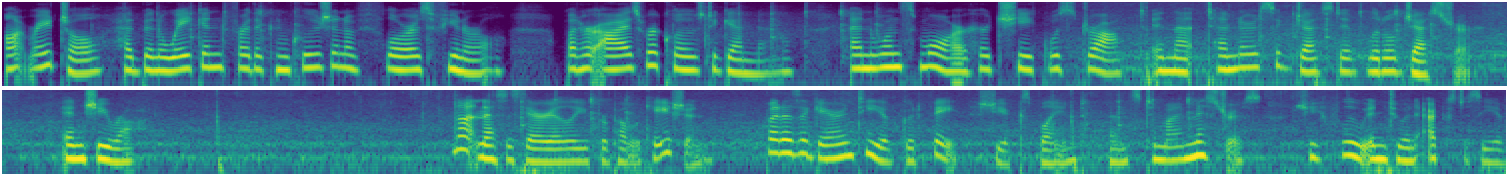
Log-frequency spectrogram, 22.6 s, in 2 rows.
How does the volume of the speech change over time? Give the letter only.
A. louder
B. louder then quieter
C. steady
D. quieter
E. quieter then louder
C.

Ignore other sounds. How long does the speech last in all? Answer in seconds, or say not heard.
20 s.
